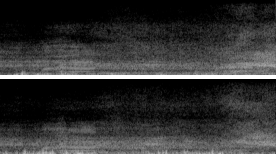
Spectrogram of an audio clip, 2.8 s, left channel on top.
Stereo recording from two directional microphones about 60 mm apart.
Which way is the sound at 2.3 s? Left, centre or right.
Left.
